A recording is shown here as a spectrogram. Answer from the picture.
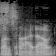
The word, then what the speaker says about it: Max von Sydow: So then there's a shot at 3:30 where it is, if I'm saying this right, Max von Sydow, who was the priest. – Max von Sydow, yeah.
